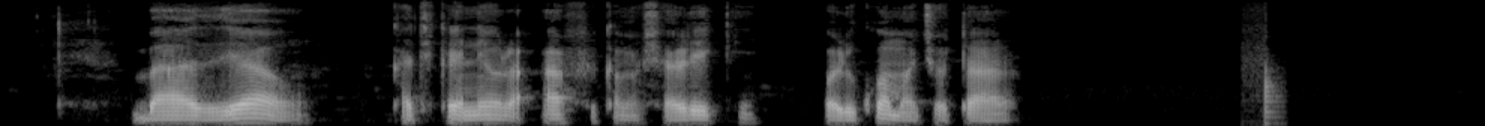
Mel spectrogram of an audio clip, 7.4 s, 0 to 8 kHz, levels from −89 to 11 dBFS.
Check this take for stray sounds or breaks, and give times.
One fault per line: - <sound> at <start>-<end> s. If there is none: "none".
- thud at 6.2-6.4 s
